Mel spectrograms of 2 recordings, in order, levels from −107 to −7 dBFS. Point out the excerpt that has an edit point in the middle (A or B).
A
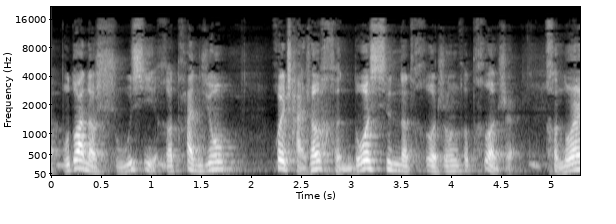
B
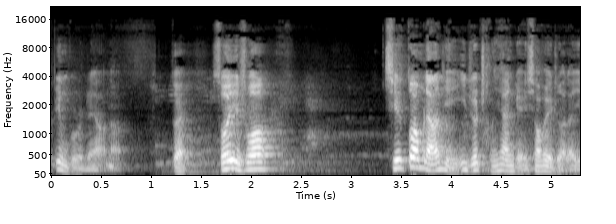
B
